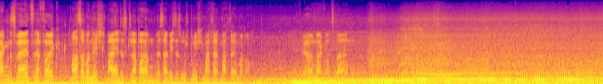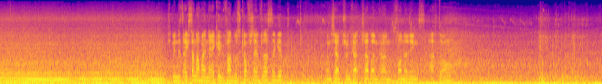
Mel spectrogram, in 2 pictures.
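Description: A truck engine hums steadily while driving.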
